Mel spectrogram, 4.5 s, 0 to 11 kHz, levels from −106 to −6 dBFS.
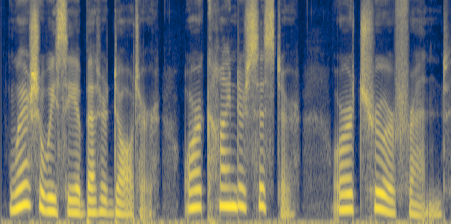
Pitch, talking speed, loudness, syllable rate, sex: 210 Hz, 200 wpm, -16 LUFS, 5.3 syllables/s, female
